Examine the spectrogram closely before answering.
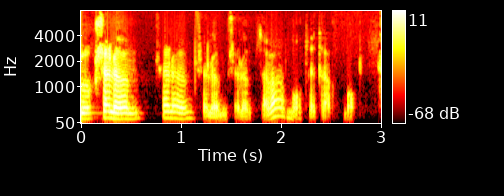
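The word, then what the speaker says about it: שלום: C'est-à-dire que si je dis shalom et que je m'arrête là, il y a pas de problème. J'ai le temps d'accentuer ma syllabe. J'ai deux syllables. Shalom, c'est la dernière qui est accentuée.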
